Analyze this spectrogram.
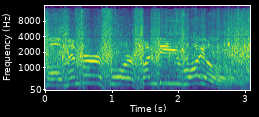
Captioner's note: applause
